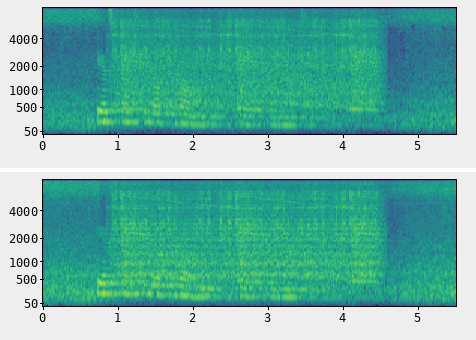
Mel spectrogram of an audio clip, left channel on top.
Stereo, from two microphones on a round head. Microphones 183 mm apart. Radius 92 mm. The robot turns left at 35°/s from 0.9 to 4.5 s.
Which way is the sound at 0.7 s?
125° left.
